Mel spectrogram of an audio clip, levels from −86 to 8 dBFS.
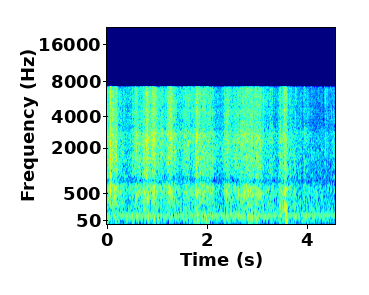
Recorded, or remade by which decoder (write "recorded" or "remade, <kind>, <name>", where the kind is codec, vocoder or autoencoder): recorded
